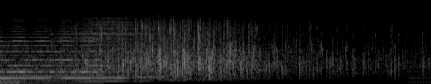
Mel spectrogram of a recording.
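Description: Sustained background music ends about a second in and gives way to theatre audience applause, which fades away toward the end.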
